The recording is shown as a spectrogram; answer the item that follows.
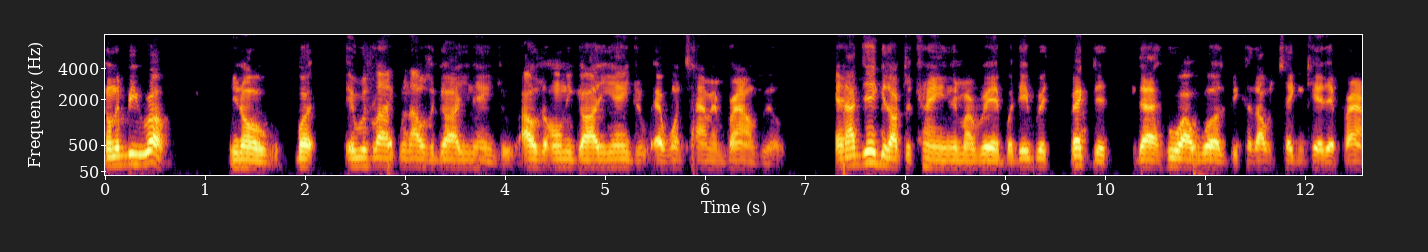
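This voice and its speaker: Here a man with a New York accent talks at a fairly quick pace and medium pitch, with ordinary pitch variation. The sound is dry and close, with no echo. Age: 60s. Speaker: community leader. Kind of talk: casual chat. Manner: halting.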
